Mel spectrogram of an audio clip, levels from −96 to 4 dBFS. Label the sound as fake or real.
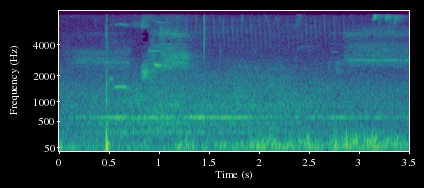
real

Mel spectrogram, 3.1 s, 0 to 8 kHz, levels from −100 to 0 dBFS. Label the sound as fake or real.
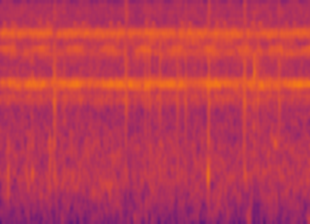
real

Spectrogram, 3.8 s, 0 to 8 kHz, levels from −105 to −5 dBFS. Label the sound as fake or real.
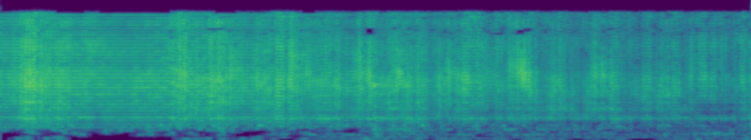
fake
